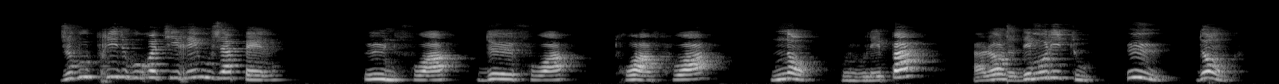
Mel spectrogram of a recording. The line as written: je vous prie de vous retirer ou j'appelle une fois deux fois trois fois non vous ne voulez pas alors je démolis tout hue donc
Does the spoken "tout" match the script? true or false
true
